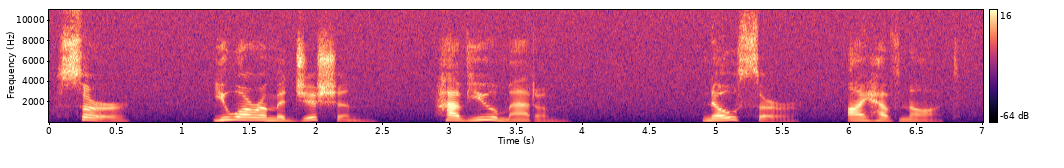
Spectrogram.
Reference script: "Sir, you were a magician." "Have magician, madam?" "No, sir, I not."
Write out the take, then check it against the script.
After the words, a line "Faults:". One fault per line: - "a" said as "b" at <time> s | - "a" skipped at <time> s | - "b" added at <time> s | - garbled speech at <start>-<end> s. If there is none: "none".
"Sir, you are a magician." "Have you, madam?" "No, sir, I have not."
Faults:
- "were" said as "are" at 1.4 s
- "magician" said as "you" at 3.1 s
- "have" added at 6.1 s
